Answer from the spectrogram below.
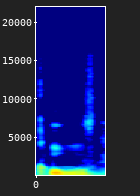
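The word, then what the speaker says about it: Cobh: cove which is interesting there's a place in cork called cove but it's spelt c-o-b-h here it's c-o-v-e and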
